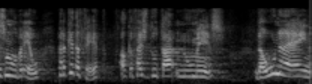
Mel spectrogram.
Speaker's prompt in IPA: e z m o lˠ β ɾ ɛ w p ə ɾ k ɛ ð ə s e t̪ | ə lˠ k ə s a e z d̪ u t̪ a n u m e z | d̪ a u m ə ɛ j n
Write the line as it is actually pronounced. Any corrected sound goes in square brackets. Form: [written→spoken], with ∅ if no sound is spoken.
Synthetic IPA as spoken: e z m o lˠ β ɾ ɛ w p ə ɾ k ɛ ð ə [s→f] e t̪ | ə lˠ k ə [s→f] a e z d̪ u t̪ a n u m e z | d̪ [a→ə] u [m→n] ə ɛ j n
